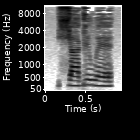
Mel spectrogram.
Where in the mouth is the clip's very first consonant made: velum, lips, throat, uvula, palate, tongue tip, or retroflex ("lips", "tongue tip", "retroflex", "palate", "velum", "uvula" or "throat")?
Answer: palate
